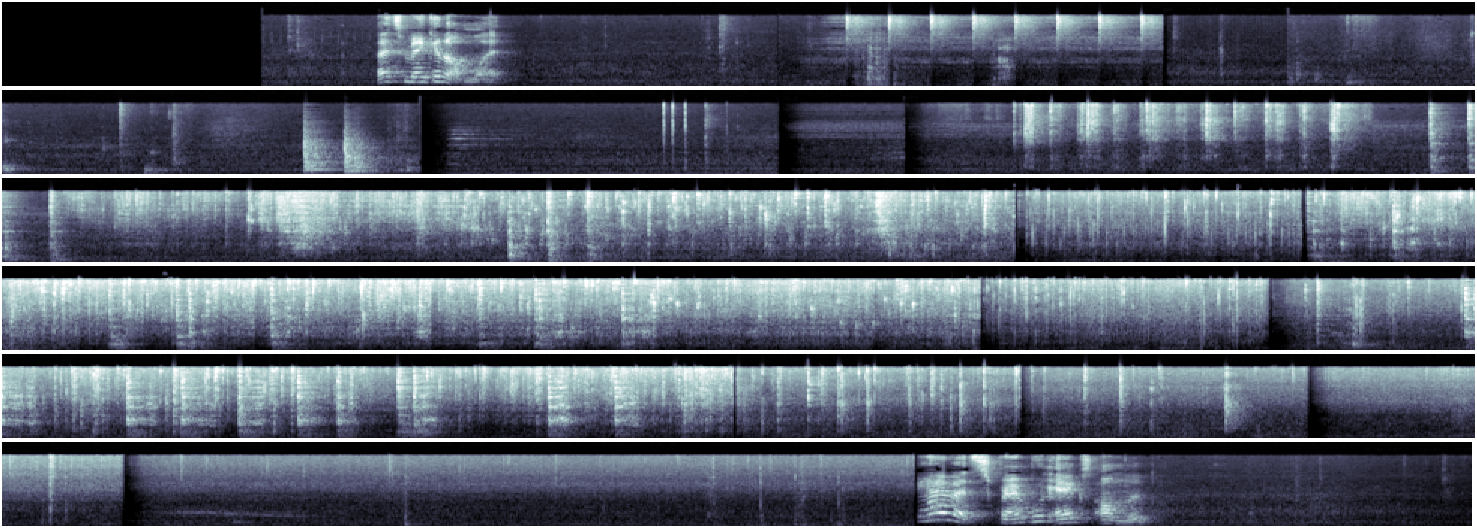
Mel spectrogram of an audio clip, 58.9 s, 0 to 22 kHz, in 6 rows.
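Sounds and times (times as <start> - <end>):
eggs sizzling in a pan: 17.6 - 55.2
metal spatula scraping and tapping: 39.2 - 42.3.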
